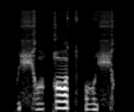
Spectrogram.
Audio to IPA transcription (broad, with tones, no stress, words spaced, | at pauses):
çɔ̤˨qɒ˦˥t͡sʼɔ̤˨ç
